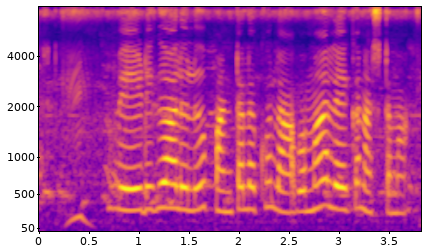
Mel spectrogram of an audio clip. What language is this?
Telugu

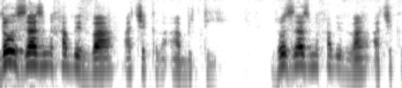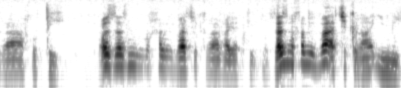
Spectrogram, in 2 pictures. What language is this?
Hebrew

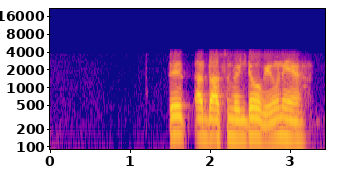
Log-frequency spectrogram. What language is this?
Punjabi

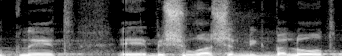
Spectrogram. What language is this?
Hebrew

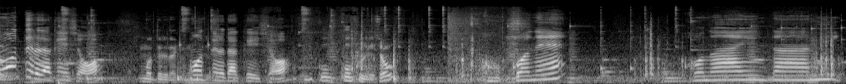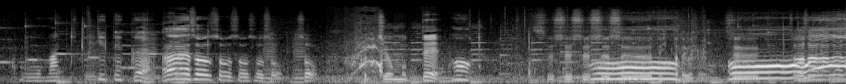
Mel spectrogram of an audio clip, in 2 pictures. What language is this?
Japanese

